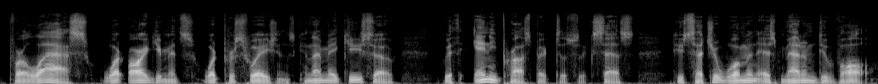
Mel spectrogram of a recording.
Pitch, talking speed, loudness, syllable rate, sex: 85 Hz, 155 wpm, -20 LUFS, 4.9 syllables/s, male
